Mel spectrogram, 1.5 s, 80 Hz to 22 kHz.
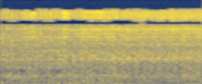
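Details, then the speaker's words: Mitsubishi Lancer Cedia 4G18 at cold idle after a fuel pump replacement and ECU reset, no longer hard starting. The idle stays low and steady while the steering is turned, with no pump whine or stumble, so it is healthy under power-steering load. "Steering, gumagana. Buhay natin yung steering function ni bossing."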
